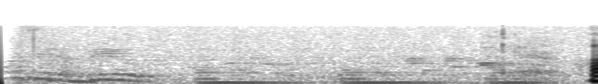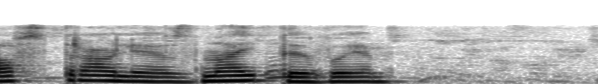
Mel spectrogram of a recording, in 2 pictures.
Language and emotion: Russian, neutral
